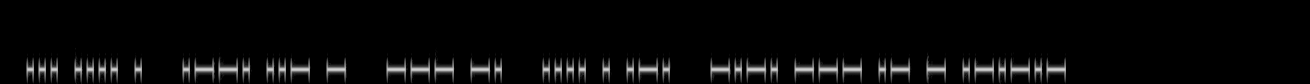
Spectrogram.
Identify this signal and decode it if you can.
Morse code, heard as a keyed tone, about 20 wpm, 700 Hz. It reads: SHE PUT ON HER COAT.
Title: Sentences from Top 1600 Words 20wpm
